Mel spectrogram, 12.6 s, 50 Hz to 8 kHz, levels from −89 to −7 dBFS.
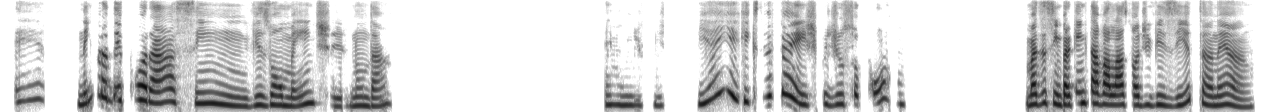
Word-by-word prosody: É, -, -, -12 dB, 0.6 s
nem 275 Hz, +6 st, 0 dB
para 455 Hz, -2 st, +3 dB
decorar 365 Hz, -5 st, +3 dB
assim 280 Hz, -8 st, -1 dB
visualmente, 245 Hz, +4 st, -1 dB, 0.2 s
não 225 Hz, +1 st, -3 dB
dá. 220 Hz, +4 st, -4 dB, 2.2 s
É 250 Hz, -, -3 dB
muito 240 Hz, -1 st, -3 dB
difícil. 240 Hz, 0 st, -13 dB, 0.3 s
E 280 Hz, +4 st, +1 dB
aí -, -, +1 dB
que 335 Hz, -2 st, 0 dB
que -, -, -13 dB
você 475 Hz, +2 st, -3 dB
fez 360 Hz, -, +2 dB
pediu 265 Hz, 0 st, -4 dB
socorro? 275 Hz, -, -5 dB, 1.2 s
Mas 260 Hz, +2 st, +4 dB
assim 290 Hz, -3 st, +1 dB
para 255 Hz, -1 st, +6 dB
quem 290 Hz, +3 st, +1 dB
estava 285 Hz, -2 st, +5 dB
lá 250 Hz, 0 st, +6 dB
só 245 Hz, -, +2 dB
de 245 Hz, 0 st, -4 dB
visita, 245 Hz, -, -1 dB
né. 235 Hz, -5 st, -1 dB
260 Hz, 140 wpm, -22 LUFS, 240-300 Hz, 2.2 s, para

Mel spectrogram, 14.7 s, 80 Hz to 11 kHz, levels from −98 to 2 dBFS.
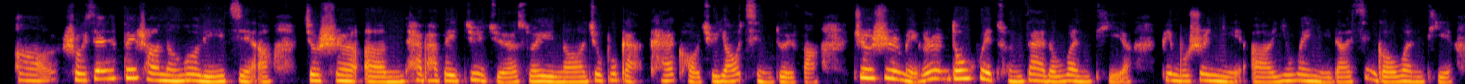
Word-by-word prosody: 呃， 235 Hz, +2 st, -5 dB
首 255 Hz, -3 st, +1 dB
先 300 Hz, +5 st, +2 dB, 0.2 s
非 330 Hz, 0 st, +5 dB
常 255 Hz, -7 st, 0 dB
能 220 Hz, -1 st, +5 dB
够 235 Hz, 0 st, +1 dB
理 200 Hz, -1 st, +5 dB
解 205 Hz, -1 st, -1 dB
啊， 190 Hz, +1 st, -4 dB, 0.3 s
就 235 Hz, -1 st, +2 dB
是， 225 Hz, +1 st, +2 dB, 0.2 s
呃， 190 Hz, -1 st, +2 dB, 0.2 s
害 245 Hz, -, -3 dB
怕 225 Hz, 0 st, -3 dB
被 220 Hz, -1 st, +2 dB
拒 245 Hz, +1 st, -2 dB
绝， 185 Hz, -4 st, -3 dB
所 200 Hz, 0 st, -1 dB
以 200 Hz, -1 st, +5 dB
呢， 185 Hz, 0 st, 0 dB
就 235 Hz, +3 st, -1 dB
不 245 Hz, +2 st, -5 dB
敢 205 Hz, -6 st, -3 dB
开 225 Hz, 0 st, -3 dB
口 190 Hz, -6 st, -4 dB
去 200 Hz, +2 st, -2 dB
邀 210 Hz, +3 st, +1 dB
请 190 Hz, -8 st, -4 dB
对 180 Hz, -1 st, -1 dB
方。 175 Hz, -1 st, -9 dB, 0.3 s
这 340 Hz, -2 st, +4 dB
是 315 Hz, -2 st, +3 dB
每 200 Hz, -8 st, +1 dB
个 230 Hz, +7 st, 0 dB
人 300 Hz, +1 st, 0 dB
都 310 Hz, +1 st, +6 dB
会 320 Hz, -5 st, +2 dB
存 200 Hz, -6 st, -1 dB
在 235 Hz, -2 st, -1 dB
的 195 Hz, -1 st, +1 dB
问 200 Hz, -1 st, 0 dB
题， -, -, -7 dB, 0.4 s
并 250 Hz, -3 st, -1 dB
不 210 Hz, -1 st, 0 dB
是 240 Hz, +1 st, -1 dB
你 200 Hz, -5 st, +1 dB
呃， 180 Hz, -1 st, -4 dB
因 220 Hz, +4 st, -1 dB
为 230 Hz, -2 st, -1 dB
你 190 Hz, -4 st, +1 dB
的 185 Hz, +1 st, -4 dB
性 290 Hz, -, -9 dB
格 190 Hz, -3 st, 0 dB
问 195 Hz, -1 st, -1 dB
题 180 Hz, 0 st, -6 dB
215 Hz, 230 characters per minute, -20 LUFS, 190-240 Hz, 0.4 s, 都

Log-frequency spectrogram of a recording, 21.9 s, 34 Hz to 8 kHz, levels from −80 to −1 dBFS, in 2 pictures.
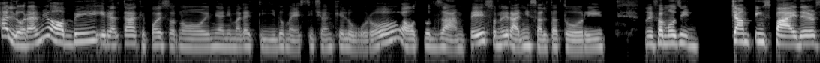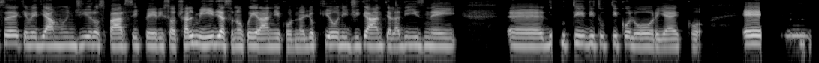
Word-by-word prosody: Allora, 170 Hz, -, +3 dB
il 205 Hz, -, 0 dB
mio 335 Hz, +5 st, +1 dB
hobby, 220 Hz, +3 st, +3 dB
in 190 Hz, -, +2 dB
realtà 185 Hz, +2 st, -1 dB
che 185 Hz, -, -12 dB
poi 165 Hz, -1 st, -5 dB
sono, 140 Hz, -2 st, -9 dB
i 135 Hz, -, -7 dB
miei 150 Hz, 0 st, -8 dB
animaletti 140 Hz, -2 st, -9 dB
domestici, 135 Hz, 0 st, -10 dB
anche 140 Hz, +2 st, -10 dB
loro, 140 Hz, -, -3 dB
a 140 Hz, -, +3 dB
8 140 Hz, +1 st, -5 dB
zampe, 140 Hz, -, 0 dB
sono 180 Hz, -7 st, -6 dB
i 190 Hz, -, +4 dB
ragni 155 Hz, -3 st, +1 dB
saltatori. 135 Hz, -1 st, -4 dB, 0.5 s
Sono 180 Hz, 0 st, -3 dB
i -, -, -4 dB
famosi 190 Hz, +1 st, +4 dB
j 155 Hz, -, -6 dB, 0.5 s
jumping 220 Hz, -1 st, +7 dB
spiders 180 Hz, -2 st, +7 dB, 0.2 s
che 180 Hz, -, -6 dB
vediamo 160 Hz, 0 st, -2 dB
in 160 Hz, -, -7 dB
giro 165 Hz, +1 st, -4 dB
sparsi 150 Hz, +1 st, -1 dB
per 155 Hz, -1 st, -3 dB
i -, -, -5 dB
social 165 Hz, +5 st, 0 dB
media. 175 Hz, 0 st, +4 dB
Sono 150 Hz, -2 st, -6 dB
quei 160 Hz, +2 st, 0 dB
ragni 150 Hz, +1 st, -1 dB
con 140 Hz, 0 st, -9 dB
gli 140 Hz, +2 st, -7 dB
occhioni 165 Hz, +1 st, -3 dB
giganti, 155 Hz, 0 st, -1 dB
alla 145 Hz, 0 st, -5 dB
Disney, 155 Hz, -2 st, -5 dB, 0.6 s
ehm, 155 Hz, -1 st, -2 dB
d 160 Hz, -, -6 dB
tutti 190 Hz, 0 st, -4 dB
di 180 Hz, +1 st, -4 dB
tutti 175 Hz, 0 st, -8 dB
i -, -, -6 dB
colori, 150 Hz, -5 st, -4 dB
ecco, 140 Hz, 0 st, -5 dB, 0.4 s
e, 185 Hz, +1 st, +6 dB, 0.3 s
mhmm 365 Hz, 0 st, -9 dB
155 Hz, 155 wpm, -25 LUFS, 145-180 Hz, 0.6 s, jumping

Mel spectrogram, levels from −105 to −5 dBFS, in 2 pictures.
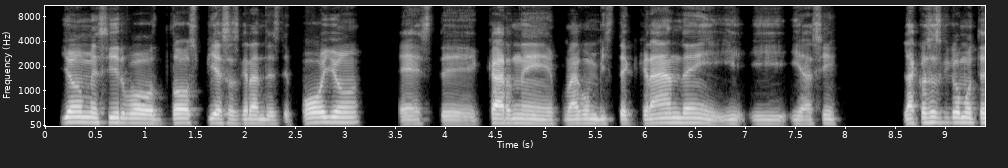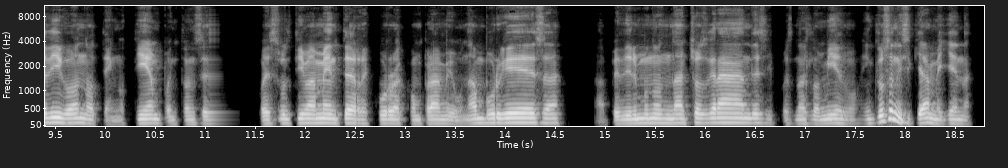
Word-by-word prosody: Yo 140 Hz, 0 st, +5 dB
me 135 Hz, -1 st, +3 dB
sirvo 125 Hz, -4 st, +2 dB
2 120 Hz, 0 st, +3 dB
piezas 115 Hz, -2 st, -1 dB
grandes 110 Hz, -2 st, 0 dB
de -, -, -9 dB
pollo, 135 Hz, +2 st, +2 dB, 0.4 s
este, 100 Hz, -1 st, -5 dB
carne, 115 Hz, -3 st, +2 dB
hago 110 Hz, +1 st, 0 dB
un 110 Hz, -1 st, 0 dB
bistec 110 Hz, +1 st, -5 dB
grande 130 Hz, +2 st, +2 dB
y 115 Hz, -3 st, -1 dB, 0.4 s
y 100 Hz, -1 st, -7 dB
y 105 Hz, -, -7 dB
y -, -, -3 dB
así. 105 Hz, +2 st, -5 dB, 0.6 s
La 115 Hz, +2 st, +2 dB
cosa 130 Hz, +2 st, +2 dB
es 135 Hz, -, -3 dB
que, 130 Hz, -, -12 dB
como 135 Hz, -1 st, +3 dB
te 130 Hz, -, +2 dB
digo, 125 Hz, -2 st, +4 dB
no 110 Hz, -4 st, -2 dB
tengo 95 Hz, 0 st, -13 dB
tiempo, 110 Hz, -2 st, +1 dB
entonces, 100 Hz, +1 st, -8 dB, 0.4 s
pues, 100 Hz, 0 st, -4 dB
últimamente 120 Hz, +1 st, +2 dB
recurro 110 Hz, +1 st, -2 dB
a 105 Hz, 0 st, -7 dB
comprarme 105 Hz, 0 st, -2 dB
una 100 Hz, +3 st, -6 dB
hamburguesa, 120 Hz, +1 st, +3 dB, 0.3 s
a -, -, -19 dB
pedirme 105 Hz, +3 st, 0 dB
unos 120 Hz, 0 st, +1 dB
nachos 120 Hz, +1 st, 0 dB
grandes 125 Hz, -1 st, +2 dB
y, 105 Hz, -, -14 dB
pues, 105 Hz, -1 st, -17 dB
no 105 Hz, -, -4 dB
es 105 Hz, -, -10 dB
lo 100 Hz, -, -4 dB
mismo, 105 Hz, -2 st, -2 dB
incluso 110 Hz, -, 0 dB
ni -, -, +3 dB
siquiera 120 Hz, +2 st, 0 dB
me 105 Hz, -4 st, -2 dB
llena. 105 Hz, -2 st, -4 dB
115 Hz, 170 wpm, -24 LUFS, 105-125 Hz, 0.6 s, Yo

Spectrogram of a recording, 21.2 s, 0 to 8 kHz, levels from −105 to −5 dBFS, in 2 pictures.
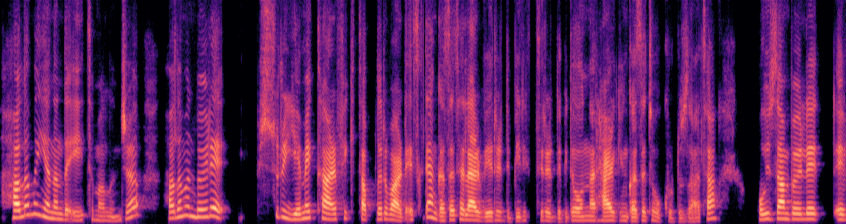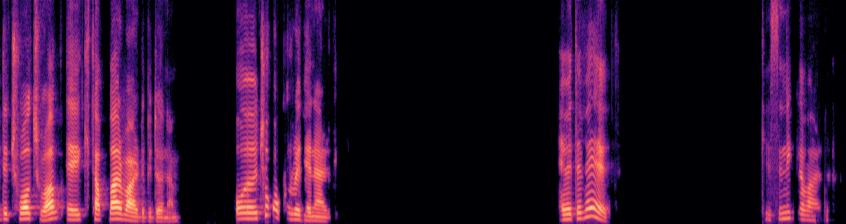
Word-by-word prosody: halamın 330 Hz, +9 st, +3 dB
yanında 220 Hz, -, -2 dB
eğitim 165 Hz, +1 st, -8 dB
alınca, 150 Hz, -, -5 dB, 0.3 s
halamın, 275 Hz, +6 st, -2 dB
böyle, 285 Hz, -, 0 dB, 0.3 s
bir -, -, -19 dB
sürü 270 Hz, -3 st, -4 dB
yemek 215 Hz, +3 st, -1 dB
tarifi 200 Hz, -2 st, +3 dB
kitapları 195 Hz, -1 st, -3 dB
vardı. 185 Hz, -, +3 dB
Eskiden 265 Hz, -, -2 dB
gazeteler 165 Hz, +1 st, +2 dB
verirdi, 145 Hz, +2 st, -6 dB
biriktirirdi, 140 Hz, 0 st, -10 dB
bir -, -, -15 dB
de 145 Hz, -, -6 dB
onlar 145 Hz, 0 st, -2 dB
her 145 Hz, 0 st, +4 dB
gün 145 Hz, 0 st, -11 dB
gazete 150 Hz, +4 st, -4 dB
okurdu 120 Hz, -3 st, -13 dB
zaten. 200 Hz, -, -4 dB, 0.5 s
O 180 Hz, +1 st, -1 dB
yüzden, 205 Hz, 0 st, +4 dB
böyle, 195 Hz, 0 st, +1 dB, 0.2 s
evde 180 Hz, +2 st, -2 dB
çuval 200 Hz, +2 st, +5 dB
çuval, 200 Hz, +2 st, +5 dB
eee, 175 Hz, -1 st, +3 dB
kitaplar 180 Hz, +3 st, +6 dB
vardı 145 Hz, -5 st, +3 dB
bir 140 Hz, -, -13 dB
dönem. 125 Hz, +1 st, -7 dB, 0.7 s
Ooo, 200 Hz, +1 st, +1 dB
ö 205 Hz, 0 st, +2 dB
çok 300 Hz, +1 st, -2 dB
okur 200 Hz, -6 st, -10 dB
ve 175 Hz, -2 st, +1 dB
denerdik. 140 Hz, -4 st, -2 dB, 2.8 s
Evet, 185 Hz, +3 st, -1 dB
evet. 280 Hz, +8 st, +1 dB, 1.9 s
Kesinlikle 205 Hz, -3 st, -9 dB
vardır. 150 Hz, -2 st, -11 dB
185 Hz, 130 wpm, -23 LUFS, 150-215 Hz, 2.8 s, kitaplar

